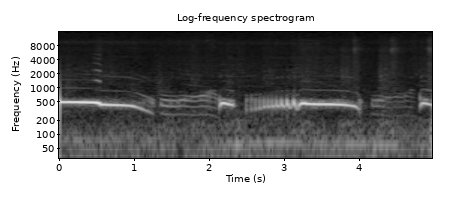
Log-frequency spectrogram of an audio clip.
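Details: A puter pelung dove's long call, meant to provoke listening doves. A sinking sustained coo gives way to softer notes, a short hoot and a stuttering pulsed series, then another long level moan.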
